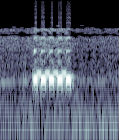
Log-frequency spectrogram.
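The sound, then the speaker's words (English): Telephone dialing on an old line: a brief, rapid run of a few pulsed electronic tones, clear and alone, lasting under half a second before the line goes quiet. “Dialing right now. Dang, that old screech.”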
